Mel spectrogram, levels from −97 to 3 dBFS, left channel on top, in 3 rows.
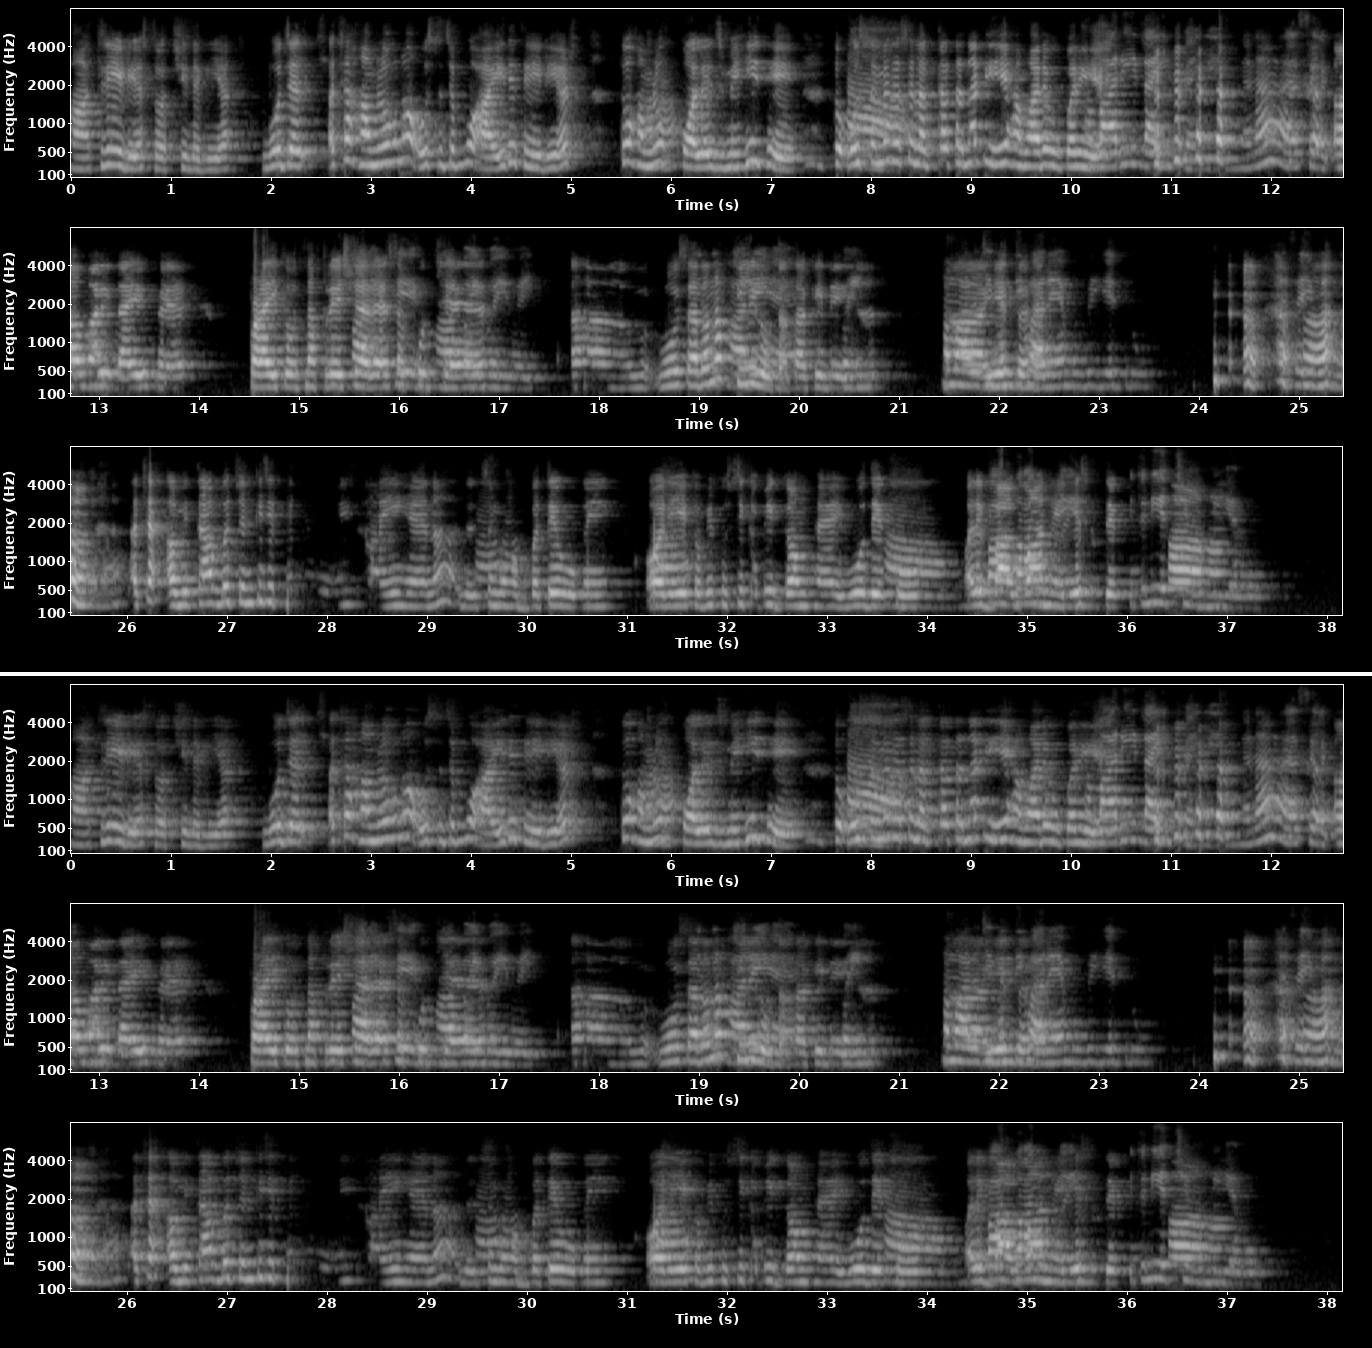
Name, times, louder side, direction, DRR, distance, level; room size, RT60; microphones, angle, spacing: voice 1, 0.0-1.6 1.9-5.0 5.5-10.4 11.0-11.6 12.4-13.9 14.5-15.9 16.2-16.9 17.7-20.8 21.5-22.5 24.4-25.7 26.0-27.5 27.9-30.8 31.2-33.9 34.4-36.1 36.4-37.0, left 5 dB, 50° left, 11 dB, 0.4 m, -32 dB
voice 2, 5.7-6.1 7.8-8.4 10.1-13.3 15.3-17.4 19.3-20.1 20.4-20.8 21.4-23.5 24.8-25.9 29.5-30.0 31.3-31.7 33.6-35.7 36.1-37.3, left 2 dB, 10° left, 6 dB, 0.8 m, -38 dB
9.9 x 8.2 x 3.9 m, 0.67 s
head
